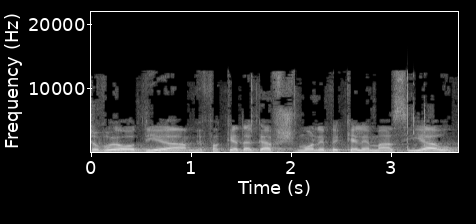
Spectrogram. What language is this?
Hebrew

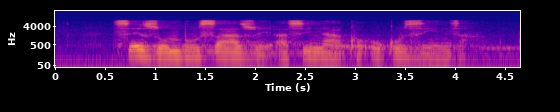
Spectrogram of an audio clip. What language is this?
Zulu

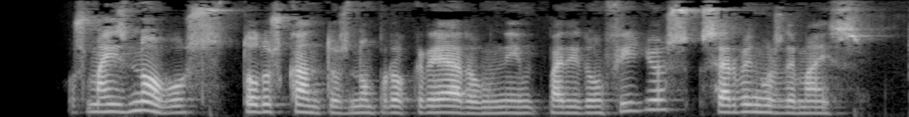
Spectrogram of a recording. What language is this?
Galician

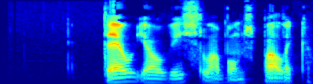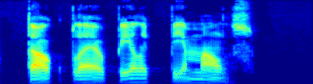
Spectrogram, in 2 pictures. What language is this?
Latvian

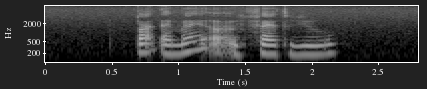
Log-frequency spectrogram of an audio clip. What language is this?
English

